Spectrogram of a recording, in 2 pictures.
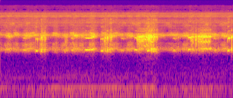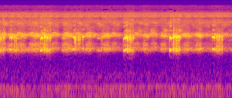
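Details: Frogs croaking in the middle of the night: a dense, rasping chorus of many callers with repeated pulsing bursts roughly every second, swelling louder around the third and eighth seconds, with no other clear sounds.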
